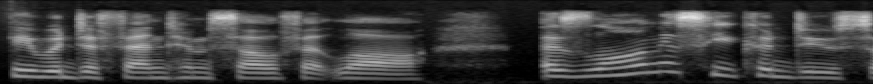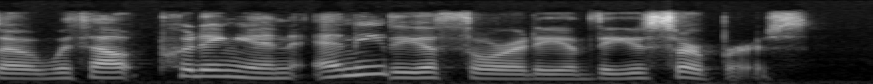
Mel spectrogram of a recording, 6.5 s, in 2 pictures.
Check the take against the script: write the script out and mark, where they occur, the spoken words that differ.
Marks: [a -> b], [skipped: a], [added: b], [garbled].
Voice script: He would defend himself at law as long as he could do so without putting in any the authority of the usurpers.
He would defend himself at law as long as he could do so without putting in any the authority of the usurpers.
